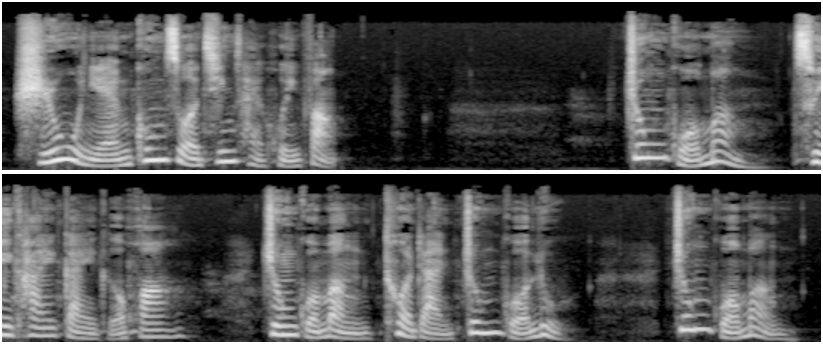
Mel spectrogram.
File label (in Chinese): 女 解说词; 2015年工作精彩回放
